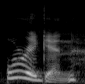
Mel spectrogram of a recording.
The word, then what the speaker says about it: Oregon: For anyone else, it's pronounced Oregon. You'd be surprised how many well-known podcasters seem to have trouble with that.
